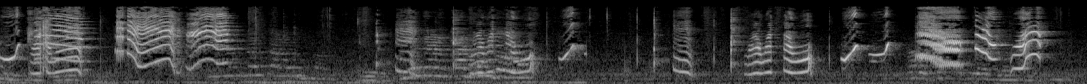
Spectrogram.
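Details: Indoor talking pet parrot, said to say mummy and papa, uttering rapid rising-falling harmonic calls and voice-like phrases in clusters, with soft background murmurs and clicks between bursts.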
